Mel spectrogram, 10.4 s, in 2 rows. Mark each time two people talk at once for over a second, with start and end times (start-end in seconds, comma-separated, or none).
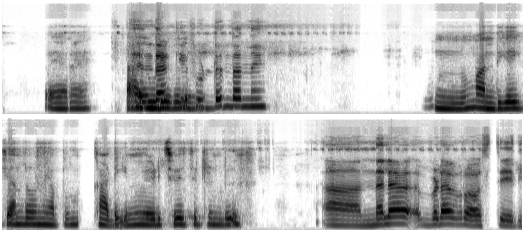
none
